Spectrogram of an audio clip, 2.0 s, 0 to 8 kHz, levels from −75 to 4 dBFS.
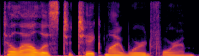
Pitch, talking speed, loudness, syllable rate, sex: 175 Hz, 240 wpm, -18 LUFS, 5.1 syllables/s, female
